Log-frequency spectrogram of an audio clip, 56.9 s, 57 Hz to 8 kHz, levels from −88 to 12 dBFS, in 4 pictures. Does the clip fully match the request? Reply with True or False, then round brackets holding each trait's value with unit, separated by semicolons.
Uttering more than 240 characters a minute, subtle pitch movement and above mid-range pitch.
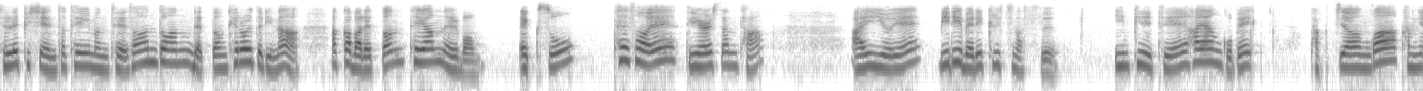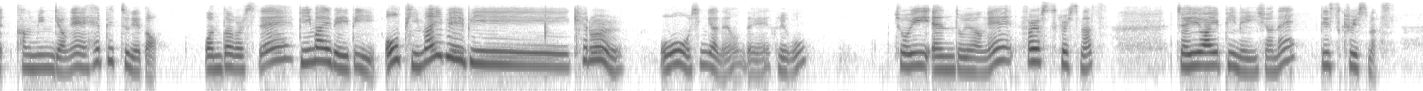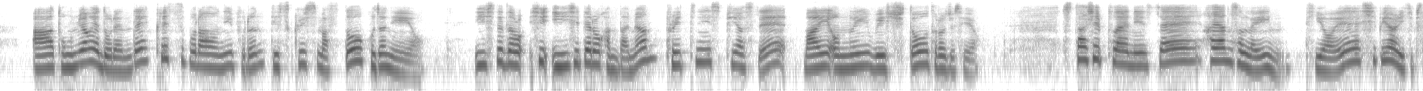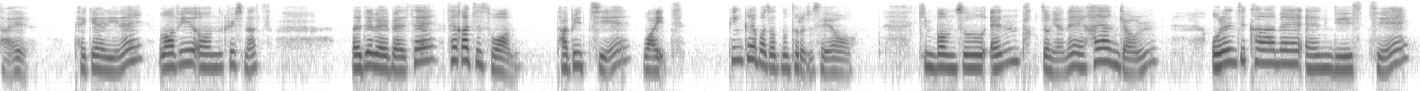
False (325 characters per minute; 5.5 semitones; 225 Hz)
